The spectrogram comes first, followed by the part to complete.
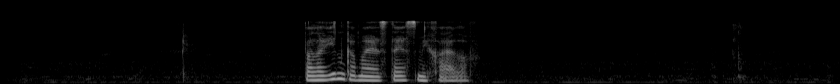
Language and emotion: Russian, neutral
